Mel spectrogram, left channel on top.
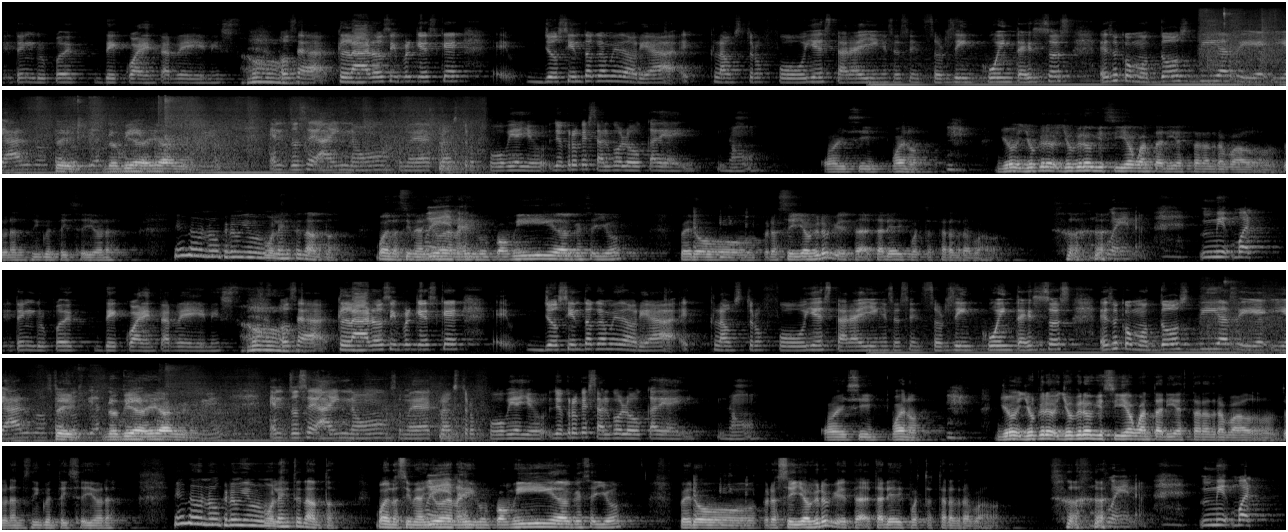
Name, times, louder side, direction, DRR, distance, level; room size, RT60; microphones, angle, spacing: voice 1, 0.0-14.5 14.8-20.4 22.3-22.5 29.8-30.5 32.9-33.2 36.5-38.2, right 3 dB, 20° right, 10 dB, 0.4 m, -33 dB
voice 2, 2.4-2.9 13.4-14.8 21.1-22.0 22.8-29.0 29.4-31.9 32.2-35.6 36.2-36.8, right 4 dB, 85° right, 13 dB, 0.5 m, -27 dB
sound 1, 8.6-16.3, left 2 dB, 10° left, 1.7 m, -48 dB
sound 2, 12.0-17.7, left 4 dB, 60° left, 0.9 m, -40 dB
9.6 x 4.1 x 7.1 m, 0.96 s
head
